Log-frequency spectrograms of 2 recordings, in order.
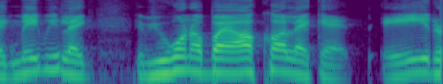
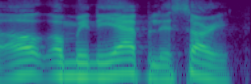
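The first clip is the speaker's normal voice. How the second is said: usual speaking voice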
